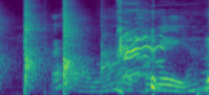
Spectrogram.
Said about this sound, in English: We gotta do our podcast clap.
